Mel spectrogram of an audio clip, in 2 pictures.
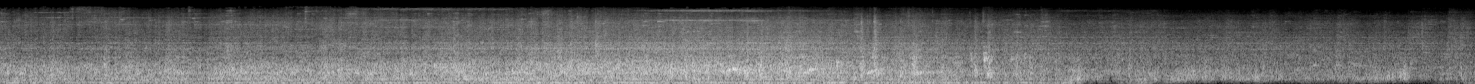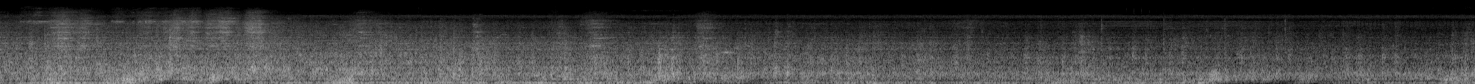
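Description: Covered wagons of a pulp freight train rolling past on a curve, wheels clattering over the rail joints, with a thin high wheel squeal. The sound is loudest about seven seconds in, then fades as the last wagon goes by and the train rolls away.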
